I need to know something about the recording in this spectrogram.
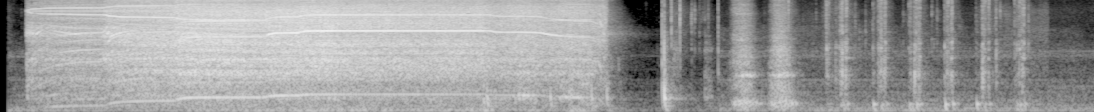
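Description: Cordless drill running with a twist bit boring through the top of a plastic bottle. Its whine rises in steps as it speeds up and stops after about four and a half seconds. A sharp click follows, then a quick run of about a dozen short scraping strokes.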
